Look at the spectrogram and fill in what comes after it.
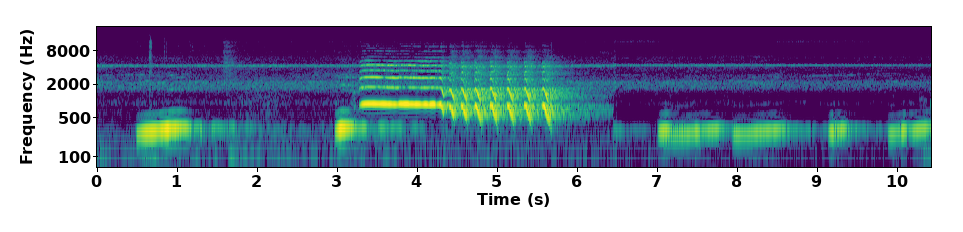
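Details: Siamang family in forest, a kind of gibbon, conversing: father inflates throat sac to call and mother answers. Low rising hoots, then a burst of loud descending barked notes about two seconds long, then more short rising hoots. Faint music underneath.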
